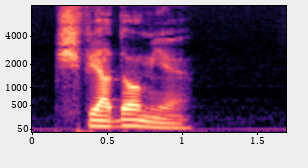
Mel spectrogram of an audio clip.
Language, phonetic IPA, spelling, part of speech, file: Polish, [ɕfʲjaˈdɔ̃mʲjɛ], świadomie, adverb / noun, Pl-świadomie.ogg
